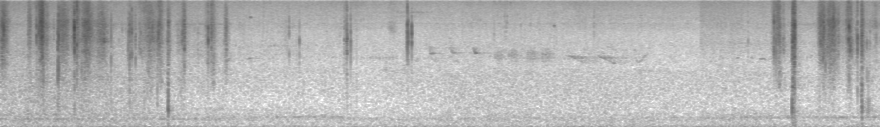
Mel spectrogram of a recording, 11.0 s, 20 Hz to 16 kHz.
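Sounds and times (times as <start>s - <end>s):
rustling of armour and cloaks: 0.0s - 3.0s, 9.5s - 11.0s
low steady background hum: 0.0s - 11.0s.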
